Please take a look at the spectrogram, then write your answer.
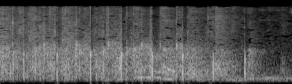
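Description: Audience clapping during a talk at a DXN business meeting, a steady, fairly dense patter of hand claps filling the room, with some voices mixed underneath.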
